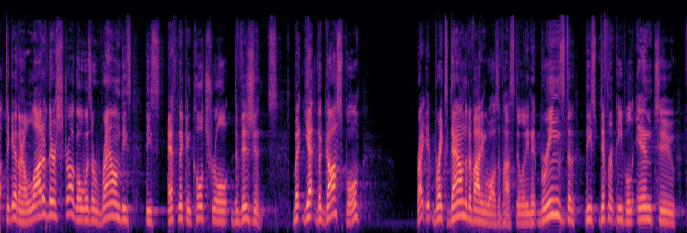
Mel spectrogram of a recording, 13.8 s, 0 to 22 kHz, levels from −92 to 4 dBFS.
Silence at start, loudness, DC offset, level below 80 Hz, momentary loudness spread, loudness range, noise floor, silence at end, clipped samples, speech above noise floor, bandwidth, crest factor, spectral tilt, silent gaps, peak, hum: 0 s; -23 LUFS; under 0.1%; -72 dBFS; 12 LU; 4 LU; -75 dBFS; 0.25 s; under 0.1%; 52 dB; 17.5 kHz; 22 dB; -5 dB/octave; none; -2 dBFS; none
